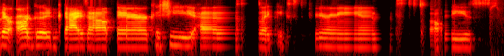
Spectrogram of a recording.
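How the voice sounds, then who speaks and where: A woman's voice: fairly low pitch, vocal fry, a bit bright, smooth. A woman speaking casually and hesitantly on a video call, rambling as she introduces herself. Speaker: background actress and writer. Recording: dull, lo-fi video-call audio.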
